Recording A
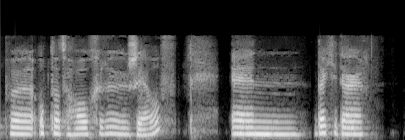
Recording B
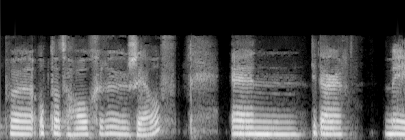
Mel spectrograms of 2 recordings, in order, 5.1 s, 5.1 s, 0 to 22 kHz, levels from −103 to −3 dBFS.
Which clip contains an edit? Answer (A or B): B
